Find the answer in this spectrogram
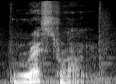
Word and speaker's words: restaurant: Restaurant. You're saying restaurant. Restaurant. You have to say T? Yeah, at the end, the T.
